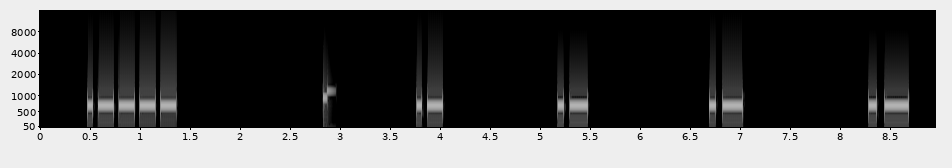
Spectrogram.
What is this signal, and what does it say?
Morse code, heard as a keyed tone, about 20 wpm, spaced as for 6 wpm, 700 Hz. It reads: 1 AAAA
